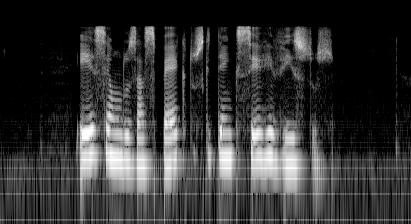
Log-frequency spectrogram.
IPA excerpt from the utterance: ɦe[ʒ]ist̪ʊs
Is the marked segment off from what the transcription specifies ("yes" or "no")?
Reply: yes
